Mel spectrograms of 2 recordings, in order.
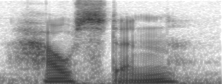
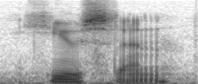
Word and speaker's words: Houston: and talk to them it is houston not houston so um again just to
